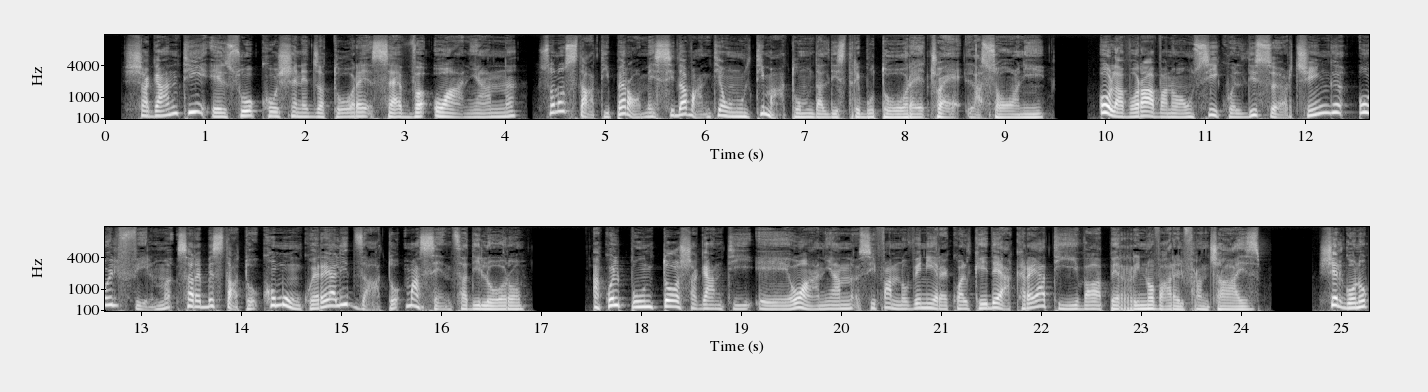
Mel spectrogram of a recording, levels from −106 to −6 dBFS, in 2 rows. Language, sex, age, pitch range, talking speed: Italian, female, 30-49, 150-220 Hz, 130 wpm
